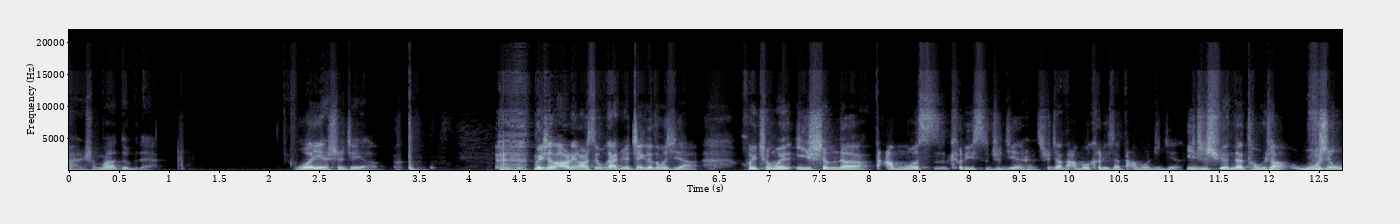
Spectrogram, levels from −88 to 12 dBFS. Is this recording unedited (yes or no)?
no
